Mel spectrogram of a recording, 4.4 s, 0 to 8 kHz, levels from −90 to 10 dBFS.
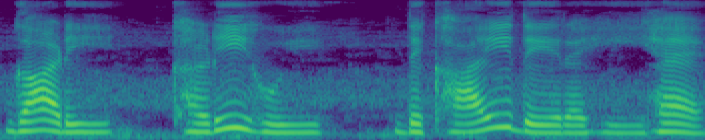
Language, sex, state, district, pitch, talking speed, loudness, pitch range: Hindi, female, Madhya Pradesh, Katni, 180 Hz, 95 wpm, -16 LUFS, 170-195 Hz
